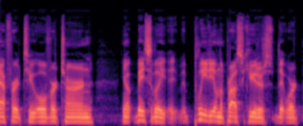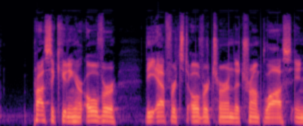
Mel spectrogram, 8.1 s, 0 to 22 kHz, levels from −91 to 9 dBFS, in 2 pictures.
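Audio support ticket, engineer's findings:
Train of clicks, 6.44–7.98 s, starting after "prosecuting her over the". Regular ticking at 4.57 per second, about seven same-shaped pulses peaking about 5 dB above speech. Likely nearby-equipment interference or a faulty connection or power supply injecting repeated impulses.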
